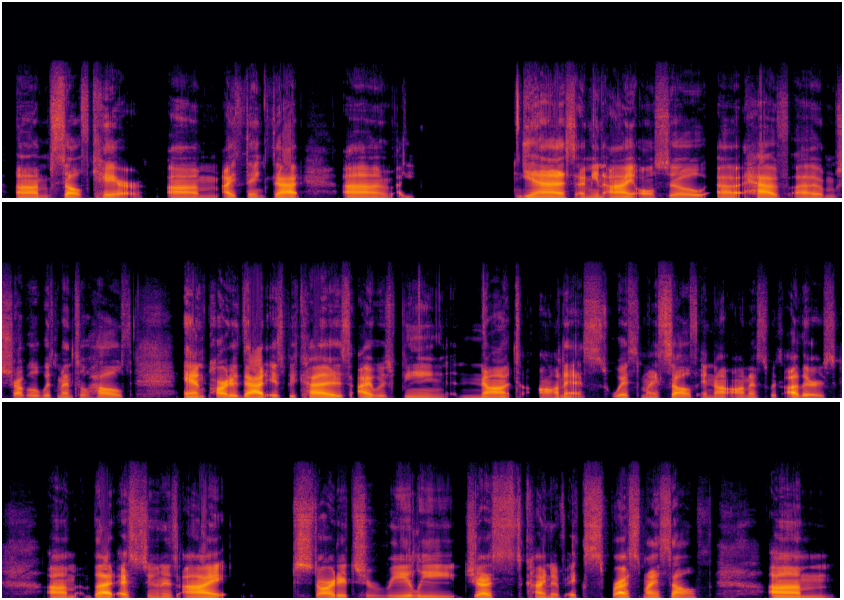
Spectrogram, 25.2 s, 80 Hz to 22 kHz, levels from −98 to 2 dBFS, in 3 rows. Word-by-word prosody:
um, 95 -3 +1
self-care. 100 0 -1 0.2
Um, 90 -2 -1
I 95 0 +2
think 95 -1 -10
that, 90 -2 +5 0.4
uh, 90 -2 +2
I - - -15 1.1
Yes, 115 -3 +5
I - - -2
mean, 110 0 -4
I 110 0 +4
also, 105 -1 -5
uh, - - -1
have, 95 -2 +2
um, 90 -1 -5
struggled 110 +2 -6
with 110 0 -10
mental 105 +1 -8
health, 120 +7 -3 0.5
and 110 -1 +4
part 115 0 +4
of 135 -1 -1
that 100 -1 +7
is - - -6
because 100 -1 +2
I 100 +2 +4
was 100 -1 -11
being 105 -2 -8
not 100 0 0 0.2
honest - - -5
with - - -7
myself - - -2
and 115 - -10
not 95 0 -1
honest 95 0 -7
with - - -17
others, - - 0 0.5
um, 105 -1 0 0.2
but 115 -1 +7
as 105 - +2
soon 110 +2 -9
as 120 -2 -6
I 105 -1 +5 0.7
started 115 +1 +1
to 105 - -9
really 105 -1 -4
just 100 -2 0
kind 105 -1 0
of 90 -4 -7
express 110 +2 +1
myself, 155 +8 -2 0.6
um, 110 -2 +3
105 Hz, 125 wpm, -24 LUFS, 95-110 Hz, 1.1 s, that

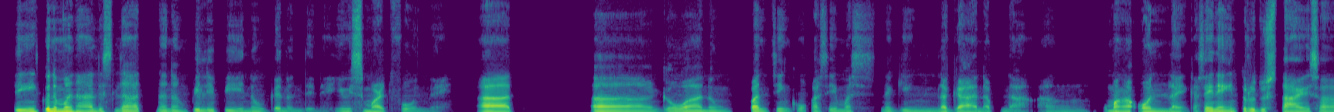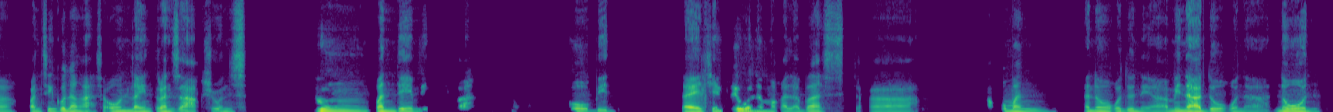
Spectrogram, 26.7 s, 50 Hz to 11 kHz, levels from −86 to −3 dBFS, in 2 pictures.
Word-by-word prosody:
Tingin 170 +3 +4
ko - - -2
naman 180 -1 +9
halos 155 -2 -1
lahat 125 0 +2 0.2
na 120 - -2
ng 120 -2 -6
Pilipino 110 -2 -4
gano'n 85 -1 -8
din, 85 -1 -18
eh, - - -24
'yong 100 +1 -8
smartphone, 90 -5 -5
eh. 80 - -22 0.3
At, 105 -3 +7 0.8
ah, 115 -2 +3
gawa 110 +2 0
nung 110 +1 -8 0.2
pansin 130 +1 +1
ko 130 0 -11
kasi 115 -2 -8
mas 110 -1 -11
naging 105 -1 -9
laganap 95 -2 -1
na 75 -4 -13
ang 90 -2 -17 0.2
mga 105 -1 +1
online. 100 -2 0
Kasi 130 -1 +3
na-introduce 115 -1 +1
tayo 110 -1 +3
sa 110 -1 -4
pansin 120 +6 -5
ko 155 - +2
lang, 145 -7 +1
ah, 90 +2 -4
sa - - -7
online 105 -2 0
transactions 100 0 -3 0.7
no'ng 120 -2 +4
pandemic, 100 -3 +1
'di - - -58
ba? - - -9 1.0
COVID. 95 +1 -3 0.7
Dahil 100 +1 +5
siyempre 105 +7 +1
walang 95 -3 +1
makalabas, 95 +7 -5
tsaka 95 - -13 1.1
ako - - -17
man, 135 -6 -2 0.4
ano 110 -1 0
ko 105 - -5
do'n, 105 -1 -4
eh, 85 - -11
ah, 90 0 -8
aminado 100 -3 +4
ko 95 +2 -9
na 85 -2 -14
noon 110 -4 +3
110 Hz, 135 wpm, -25 LUFS, 95-115 Hz, 1.1 s, naman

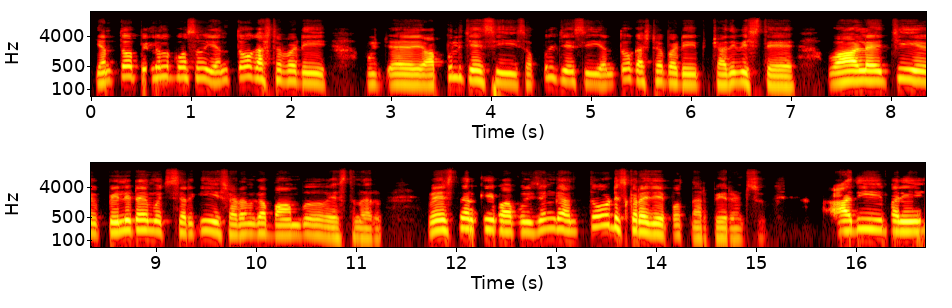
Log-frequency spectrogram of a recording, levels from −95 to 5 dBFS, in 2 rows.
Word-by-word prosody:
ఎంతో 180 +8 -2
పిల్లల 230 +4 -5
కోసం 225 -1 -4 0.2
ఎంతో 190 +6 -6
కష్టపడి, 180 -5 -2 0.6
ఉజే 145 0 -4 0.3
అప్పులు 230 +13 -8
చేసి, 170 -4 0 0.2
సప్పులు 225 +11 -11
చేసి, 170 -3 -4 0.2
ఎంతో 145 +8 -8
కష్టపడి 160 -3 -3 0.3
చదివిస్తే, 145 -2 -2 0.6
వాళ్ళోచ్చి 180 +3 +7 0.4
పెళ్లి 185 +3 +5
టైమ్ 205 -1 +3
వచ్చేసరికి 175 +1 -6 0.2
సడెన్‌గా 155 +2 -1
బాంబ్ 145 +1 -1 0.2
వేస్తున్నారు. 115 -1 -7 0.5
వేసేసరికి 210 +2 +2
పాపం 180 -1 +2
నిజంగా 215 +5 -2
ఎంతో 190 +8 -3 0.2
డిస్కరేజ్ 185 -7 +4
అయిపోతున్నారు 145 -6 -9
పేరెంట్స్. 115 -2 -9 0.9
అది 220 +3 +2 0.2
మరి 185 -1 +6
175 Hz, 105 wpm, -24 LUFS, 145-200 Hz, 0.9 s, వాళ్ళోచ్చి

